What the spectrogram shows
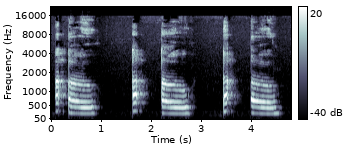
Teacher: I'm closing my vocal cords here, or vocal folds, okay? I'm closing them here just for a second. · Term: glottal stop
